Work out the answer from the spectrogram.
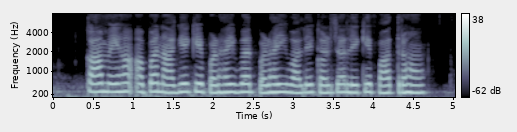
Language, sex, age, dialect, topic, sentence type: Chhattisgarhi, female, 25-30, Western/Budati/Khatahi, banking, statement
